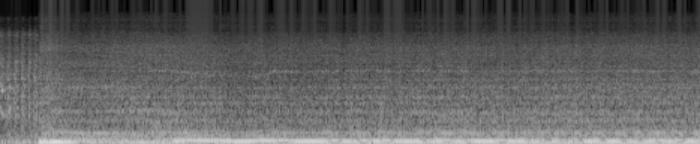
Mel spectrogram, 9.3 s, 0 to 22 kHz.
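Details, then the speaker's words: 2022 Suzuki GSX-R 750, cold start after sitting two days, before Sprint P08 air filter install: starter catches quickly, smooth steady high fast idle, no misses or knocks; healthy. "Cold start. Probably should put it in neutral. That sound right there, that's what you need to hear."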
